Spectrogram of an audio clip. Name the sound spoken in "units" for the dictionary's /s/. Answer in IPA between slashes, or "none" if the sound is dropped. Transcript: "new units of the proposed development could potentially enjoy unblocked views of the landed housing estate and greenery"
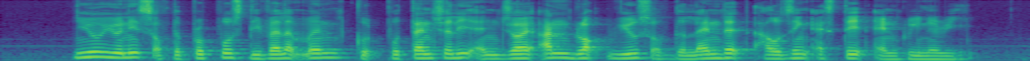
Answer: /s/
